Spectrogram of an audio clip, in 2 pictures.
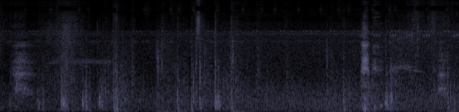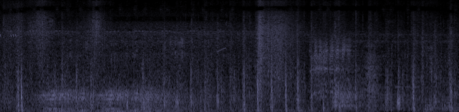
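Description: Footsteps crunch on dry grass and rocky ground.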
